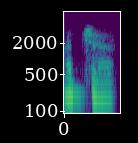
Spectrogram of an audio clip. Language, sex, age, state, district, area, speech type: Hindi, female, 45-60, Madhya Pradesh, Jabalpur, urban, conversation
